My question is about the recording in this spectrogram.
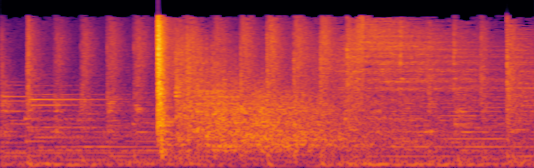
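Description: A single deer rifle shot about a second in, a sharp crack followed by a long echoing decay, over background music with a steady ticking beat.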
